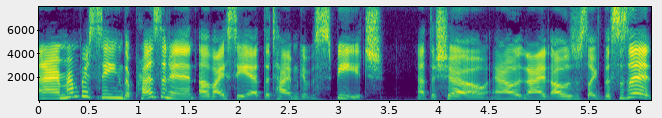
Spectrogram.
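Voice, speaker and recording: On a very clean recording with a silent background, a woman with an American accent speaks very fast at a medium pitch, her tone bright and sharp and her intonation lively. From US South, Columbus, Georgia. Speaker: college student. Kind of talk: casual chat.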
